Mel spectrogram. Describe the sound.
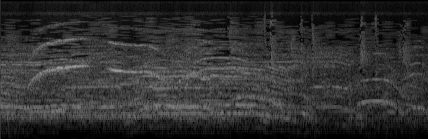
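A lively crowd cheers and whoops with rising and falling shouts, a dense wash of voices and some clapping, loud and sustained for about four seconds before easing slightly.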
